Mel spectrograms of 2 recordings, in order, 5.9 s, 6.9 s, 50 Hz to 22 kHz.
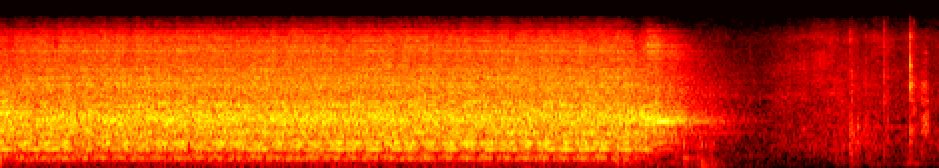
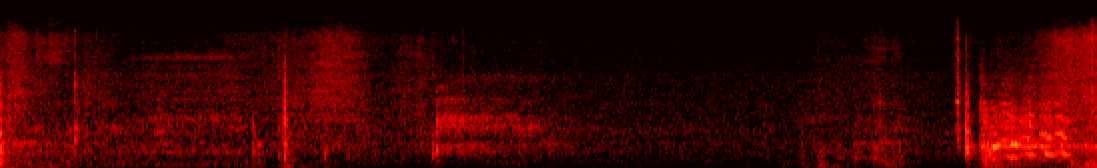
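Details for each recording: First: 2017 Ford Explorer V6, intermittent bank 1 (cylinders 1–3) misfire, now crank no-start; steady even cranking about three turns a second, never catches; starter sound seemed off, relative compression test next. Cause suspected, not confirmed. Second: 2017 Ford Explorer V6, 106,000 miles, after intermittent misfire and surging idle (suspected sticky oil control solenoids): engine fires up and settles to dead smooth steady idle, no hunting or surging; seems fixed.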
